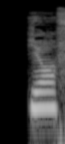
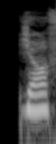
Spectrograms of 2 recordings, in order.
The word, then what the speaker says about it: Jag: Jag förstår inte. Inte. Inte. Förstår inte. Förstår inte. Jag förstår inte. – Notice how the G sound at the end of I is sometimes dropped in daily speech.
